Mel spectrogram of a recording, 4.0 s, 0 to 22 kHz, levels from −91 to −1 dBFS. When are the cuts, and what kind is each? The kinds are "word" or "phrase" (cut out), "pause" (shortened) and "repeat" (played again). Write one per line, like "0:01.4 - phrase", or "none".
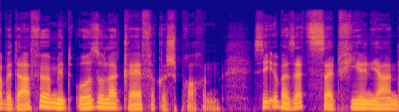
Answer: none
